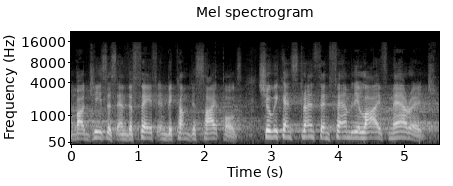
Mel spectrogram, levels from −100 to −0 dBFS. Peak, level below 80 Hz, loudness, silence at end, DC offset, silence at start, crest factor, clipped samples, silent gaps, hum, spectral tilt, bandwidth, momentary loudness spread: -6 dBFS; -76 dBFS; -24 LUFS; 0 s; under 0.1%; 0 s; 18 dB; under 0.1%; none; none; -6 dB/octave; 12.5 kHz; 8 LU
